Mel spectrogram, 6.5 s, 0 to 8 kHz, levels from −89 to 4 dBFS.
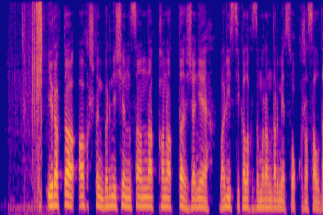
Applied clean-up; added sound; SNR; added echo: classical method spectral subtraction.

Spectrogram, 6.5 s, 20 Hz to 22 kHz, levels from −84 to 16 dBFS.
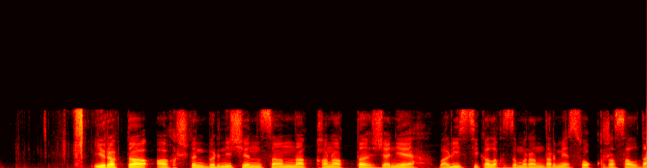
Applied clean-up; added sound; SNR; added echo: neural mask model RNNoise.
